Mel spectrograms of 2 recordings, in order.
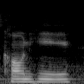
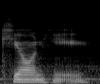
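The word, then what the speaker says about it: Keonhee: And also a commenter told me that you don't pronounce the first E in Konhee. At least I think that's what they were saying. So I think it's Konhee and not Kyonhee.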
